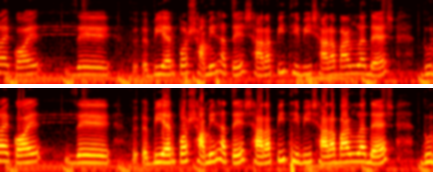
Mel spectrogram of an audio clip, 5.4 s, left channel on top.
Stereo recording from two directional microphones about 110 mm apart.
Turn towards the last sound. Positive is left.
turn(degrees=-40)  # may be behind; listen again after turning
